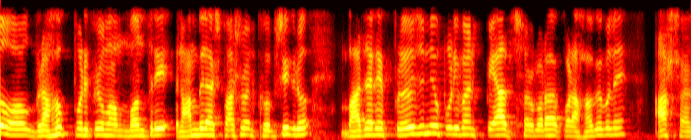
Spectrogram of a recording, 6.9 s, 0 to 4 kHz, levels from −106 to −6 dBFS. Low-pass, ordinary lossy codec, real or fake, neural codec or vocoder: 3.6 kHz; none; fake; codec, 16 kHz, 4 kbps, X-Codec, HuBERT features, trained on balanced general audio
